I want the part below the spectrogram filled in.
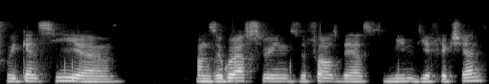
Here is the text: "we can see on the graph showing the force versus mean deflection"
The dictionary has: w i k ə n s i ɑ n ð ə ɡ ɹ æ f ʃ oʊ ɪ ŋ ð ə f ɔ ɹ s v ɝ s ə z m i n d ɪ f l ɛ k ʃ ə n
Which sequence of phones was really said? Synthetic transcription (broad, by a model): w i k ə n s i ɑ n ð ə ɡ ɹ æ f s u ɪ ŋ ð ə f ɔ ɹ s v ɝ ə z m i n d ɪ f l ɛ k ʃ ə n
